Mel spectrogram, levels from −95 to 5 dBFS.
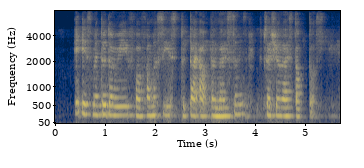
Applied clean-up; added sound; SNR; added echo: neural separator model SepFormer DNS4.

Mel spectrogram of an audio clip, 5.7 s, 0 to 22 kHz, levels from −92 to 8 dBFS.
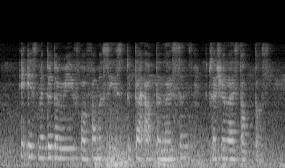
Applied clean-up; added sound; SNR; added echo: none; Thunder; 4 dB; reverberation time 0.2 s.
